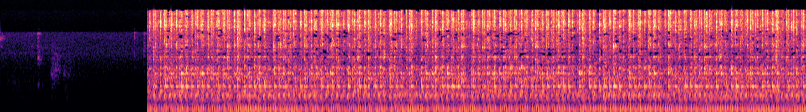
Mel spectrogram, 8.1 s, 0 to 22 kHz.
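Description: Near silence for about a second and a half. Then a Yamaha 30D 30 hp three-cylinder two-stroke outboard runs steadily at low throttle, warmed up, while its pick-up timing is set at 2 degrees after top dead centre.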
